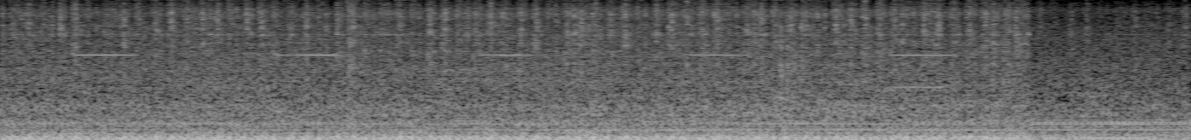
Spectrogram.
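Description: Jaguar E-Type coupé's engine running as the car moves off slowly, a deep steady rumble. Over it, a short high electronic beep repeats about once a second. About five seconds in the sound changes abruptly and the rumble falls away.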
